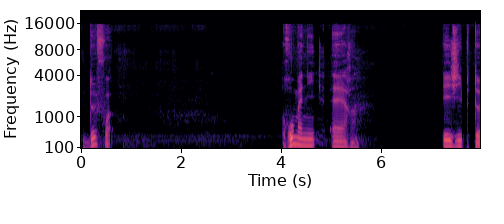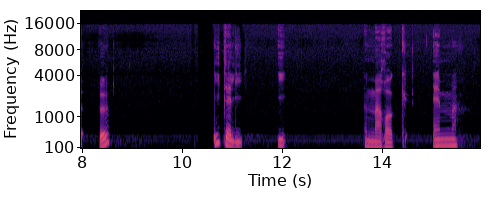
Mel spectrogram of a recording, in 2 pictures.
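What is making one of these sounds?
A man speaks calmly and slowly into a close microphone, pausing between short phrases.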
